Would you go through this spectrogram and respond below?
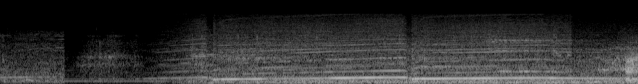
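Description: Racing car engine in a racing video game revving hard, a steady high whine that climbs in pitch, dips briefly, then climbs again, loud and continuous with no talk.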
